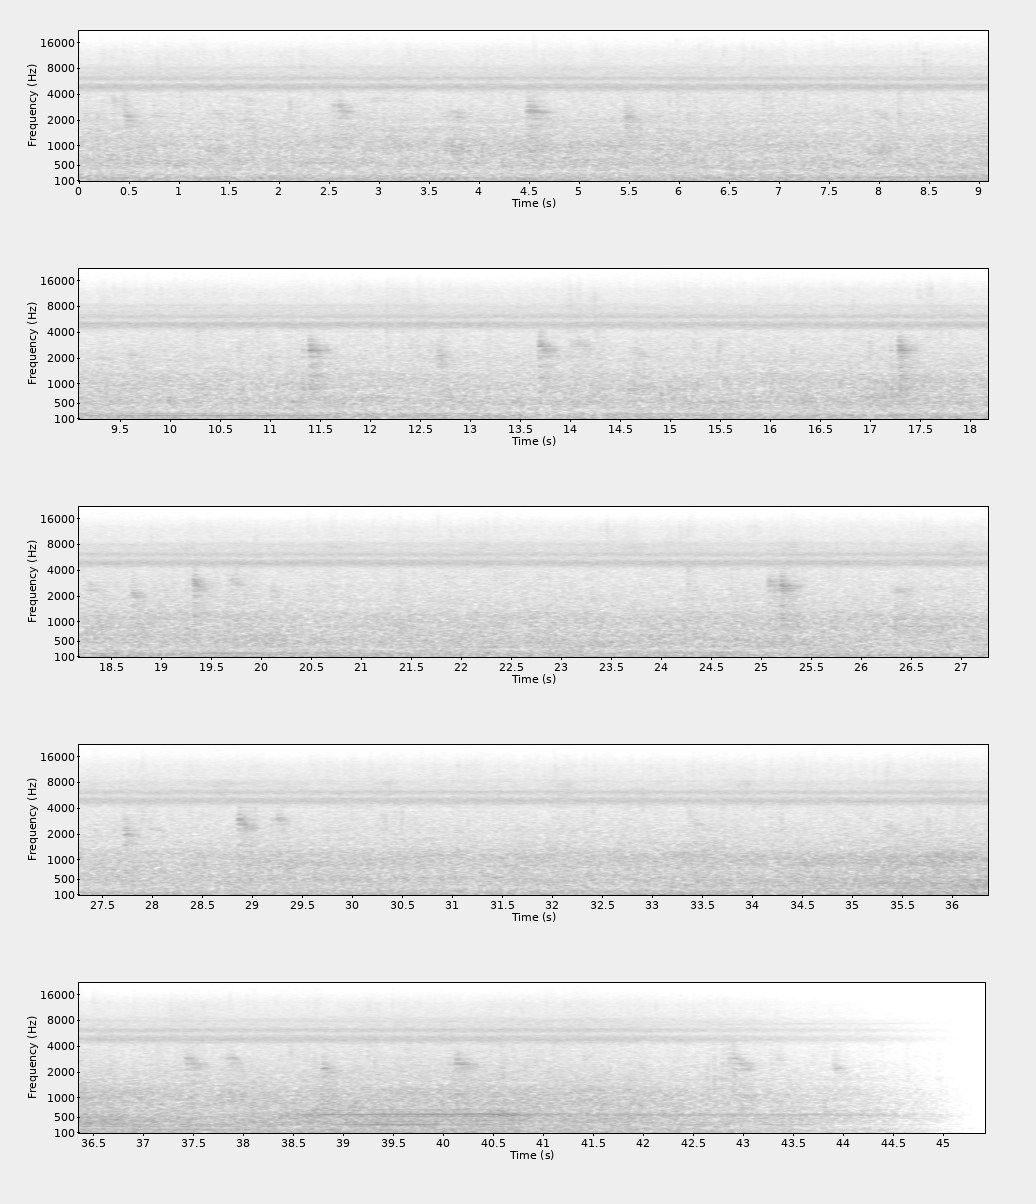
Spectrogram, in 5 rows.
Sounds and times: frogs chirp 31.1 - 44.6

